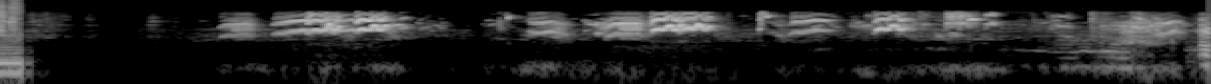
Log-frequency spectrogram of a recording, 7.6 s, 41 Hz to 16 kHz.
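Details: Lovebirds in a breeding colony, kept alongside cockatiels during the 2020 breeding season, give harsh, shrill chirps in bursts of about half a second, repeated with short gaps after an opening silence.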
